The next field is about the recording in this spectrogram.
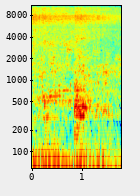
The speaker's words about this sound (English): Excuse my neighbor. He's got a loud farting car.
